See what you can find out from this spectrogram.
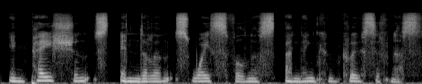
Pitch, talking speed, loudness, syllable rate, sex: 140 Hz, 70 wpm, -22 LUFS, 4.9 syllables/s, male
